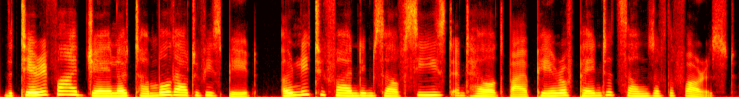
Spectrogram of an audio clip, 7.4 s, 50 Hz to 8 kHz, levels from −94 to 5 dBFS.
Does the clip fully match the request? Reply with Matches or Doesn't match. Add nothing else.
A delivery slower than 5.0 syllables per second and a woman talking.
Matches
